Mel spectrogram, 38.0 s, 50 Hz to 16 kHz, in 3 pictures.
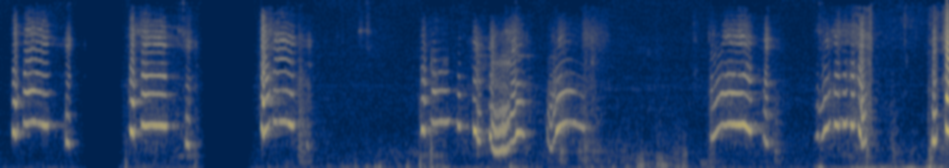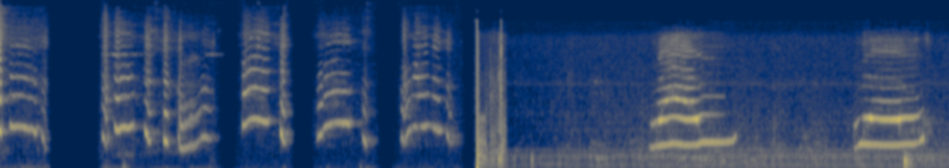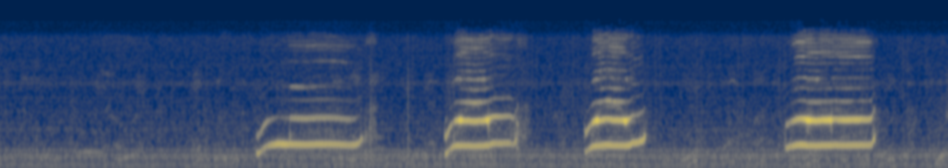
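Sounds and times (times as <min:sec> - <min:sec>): cat meowing: 0:05.6 - 0:08.0, 0:09.5 - 0:11.7, 0:14.0 - 0:18.8, 0:21.3 - 0:22.5, 0:24.0 - 0:25.1, 0:28.8 - 0:30.2, 0:31.2 - 0:32.4, 0:33.1 - 0:34.0, 0:35.8 - 0:37.0
kitten meowing: 0:24.1 - 0:25.1, 0:31.2 - 0:32.3, 0:33.1 - 0:34.0.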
